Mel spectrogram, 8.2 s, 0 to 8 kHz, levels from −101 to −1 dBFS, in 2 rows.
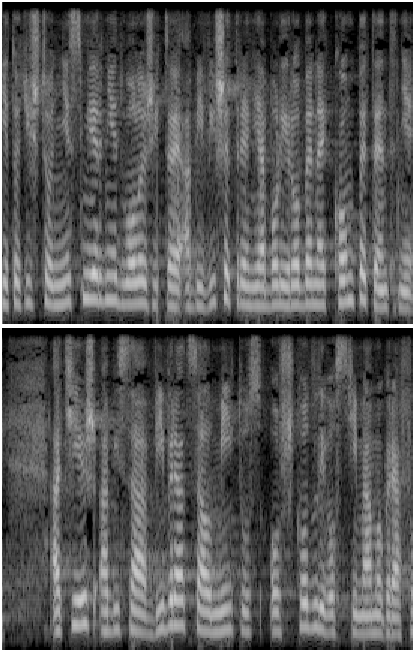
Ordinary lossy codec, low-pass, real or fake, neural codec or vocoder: none; 7.2 kHz; real; none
